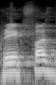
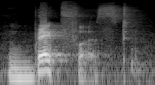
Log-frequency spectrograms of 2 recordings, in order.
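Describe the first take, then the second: First: The first vowel is long. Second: The first vowel is short. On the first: The speaker calls it wrong. "That is not ब्रेकफास्ट" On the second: The speaker calls it right. "ब्रेक छोटा, ब्रेक बिल्कुल छोटा"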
